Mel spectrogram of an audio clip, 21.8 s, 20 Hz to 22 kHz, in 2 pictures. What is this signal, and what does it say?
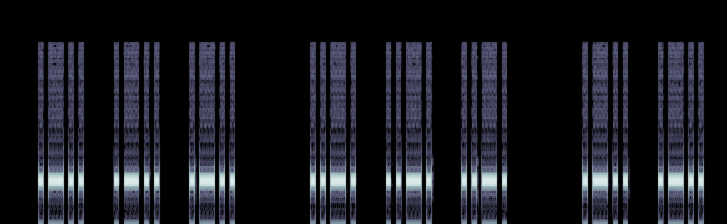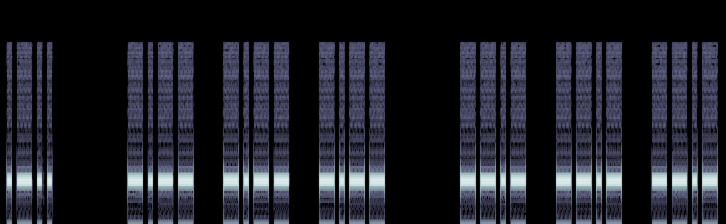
Morse code, heard as a keyed tone, about 16 wpm, spaced as for 11 wpm, 800 Hz. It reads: LLL FFF LLL YYY QQQ
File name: Groups@10 / Groups@10 mp3s / LFCYQ@10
